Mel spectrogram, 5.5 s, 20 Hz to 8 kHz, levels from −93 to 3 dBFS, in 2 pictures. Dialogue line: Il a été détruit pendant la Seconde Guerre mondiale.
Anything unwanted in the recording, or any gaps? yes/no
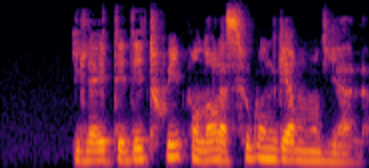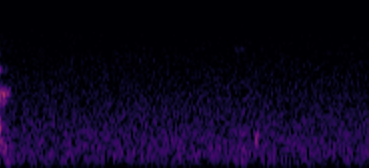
no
